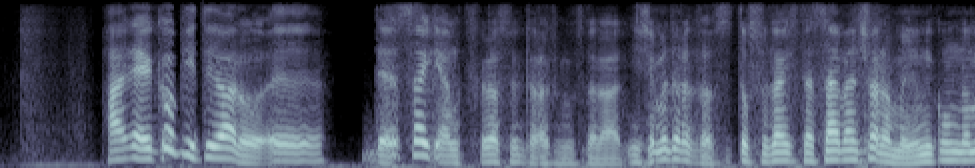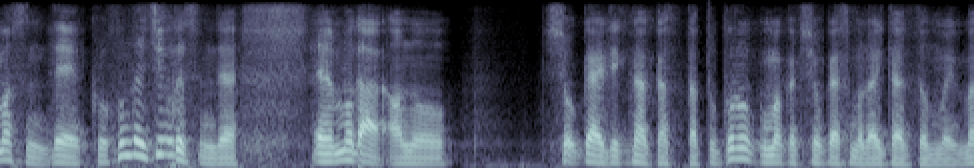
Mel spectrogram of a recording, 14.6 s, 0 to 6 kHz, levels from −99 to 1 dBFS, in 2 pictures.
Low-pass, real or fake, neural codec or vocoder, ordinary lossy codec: 5.4 kHz; fake; codec, 16 kHz in and 24 kHz out, 0.4 kbps, LongCat-Audio-Codec, two codebook decoder; AAC, 32 kbps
